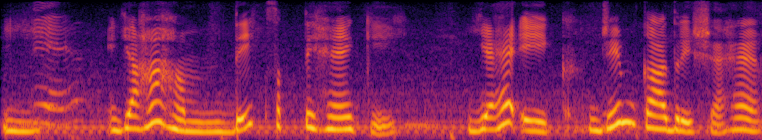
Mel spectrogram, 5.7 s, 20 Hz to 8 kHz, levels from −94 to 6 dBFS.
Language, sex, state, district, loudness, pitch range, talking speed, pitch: Hindi, female, Himachal Pradesh, Shimla, -13 LUFS, 225-290 Hz, 135 wpm, 255 Hz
